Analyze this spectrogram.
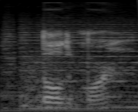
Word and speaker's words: Voldemort: I don't think they pronounced the T, but yeah, Voldemort. Okay, it was Voldemort in the movies. I remember hearing it was supposed to be, like, French pronunciation, because it literally meant flight from death, but this is, like,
